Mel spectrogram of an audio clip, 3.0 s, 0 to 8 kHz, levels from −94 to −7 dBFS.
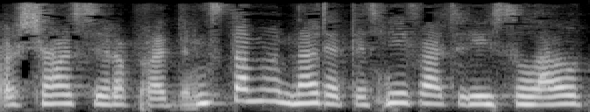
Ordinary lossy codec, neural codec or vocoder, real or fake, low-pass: MP3, 32 kbps; codec, 16 kHz in and 24 kHz out, 0.6 kbps, FireRedTTS-2 codec; fake; 7.2 kHz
